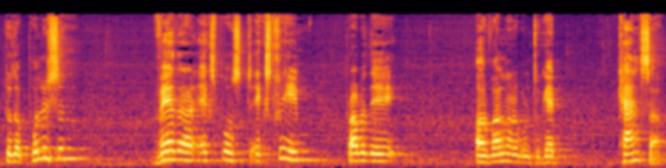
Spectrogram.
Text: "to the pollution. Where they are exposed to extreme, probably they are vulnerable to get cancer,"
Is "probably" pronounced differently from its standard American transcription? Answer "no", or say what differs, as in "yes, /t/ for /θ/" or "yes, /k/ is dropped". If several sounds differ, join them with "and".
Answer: yes, /l/ is dropped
